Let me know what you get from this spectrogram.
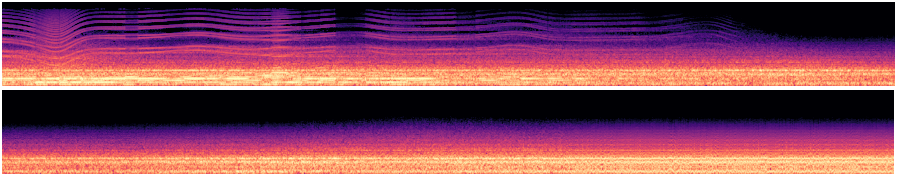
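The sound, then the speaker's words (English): A dry, harsh synthesizer tone from a Kitty Eyes module, heard by itself without reverb or delay, churns chaotically without repeating, its upper harmonics warbling and sweeping at first before settling into a dense, gritty, almost noise-like drone that holds steady and loud throughout. “But if you listen, so right now it's obviously in a chaotic state. There's no repetition. It's almost like noise, but it's not quite like noise.”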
